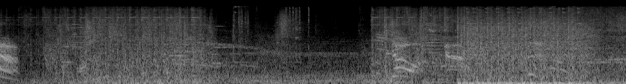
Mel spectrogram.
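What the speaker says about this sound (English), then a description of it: "Where they shoot? Where are you shooting from?" Gunfire in BioShock Infinite sounds as bursts of shots over a dense game soundscape, loud and continuous, with clattering impacts and a voice speaking in the background.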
